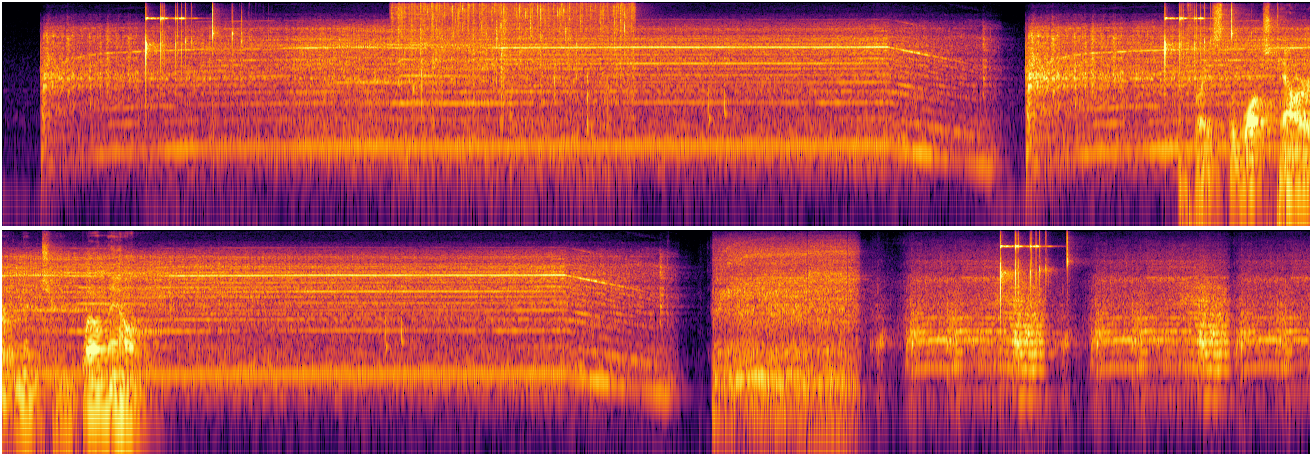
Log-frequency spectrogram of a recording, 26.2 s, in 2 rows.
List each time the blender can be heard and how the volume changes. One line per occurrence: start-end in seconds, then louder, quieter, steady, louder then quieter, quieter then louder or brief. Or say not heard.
0.3-26.1 steady.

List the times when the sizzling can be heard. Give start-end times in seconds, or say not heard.
3.9-6.3.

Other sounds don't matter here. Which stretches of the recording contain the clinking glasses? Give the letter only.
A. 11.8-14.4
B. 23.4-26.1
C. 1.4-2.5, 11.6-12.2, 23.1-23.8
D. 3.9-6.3
C.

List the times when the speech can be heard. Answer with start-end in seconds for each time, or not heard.
11.8-14.4.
